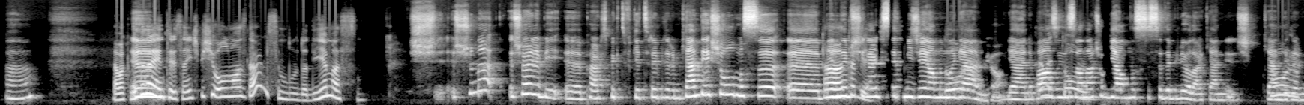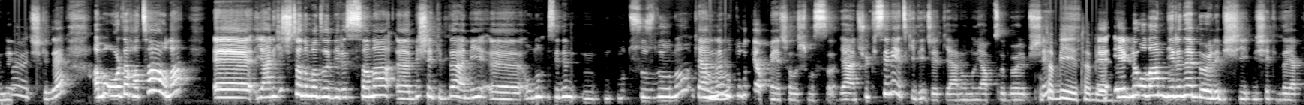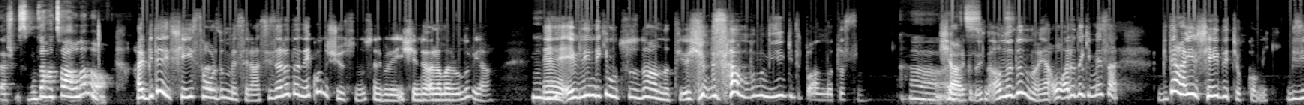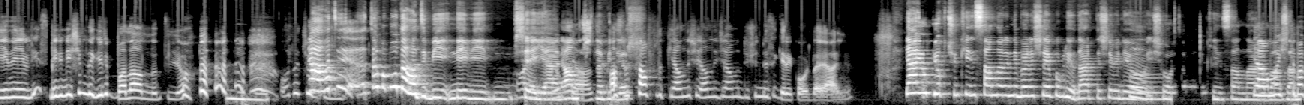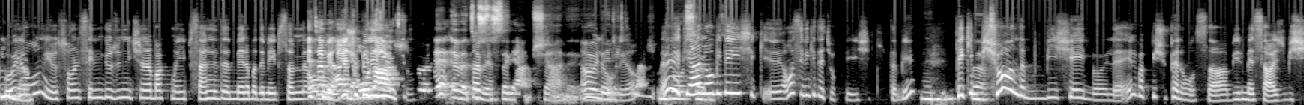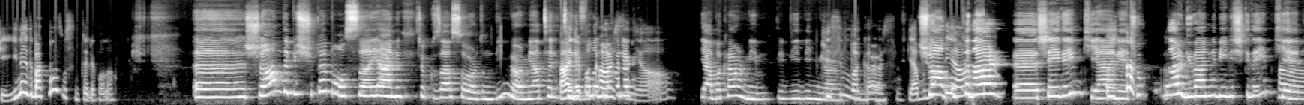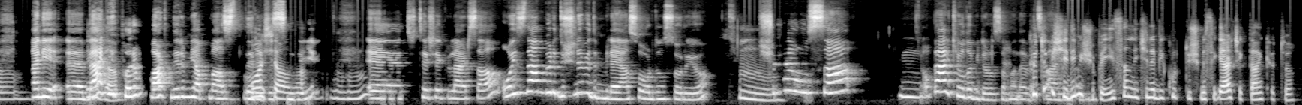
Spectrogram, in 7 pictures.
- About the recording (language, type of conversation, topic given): Turkish, unstructured, Partnerinizin hayatını kontrol etmeye çalışmak sizce doğru mu?
- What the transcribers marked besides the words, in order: distorted speech; static; tapping; laughing while speaking: "Şimdi sen bunu niye gidip anlatasın"; chuckle; laughing while speaking: "O da çok komik"; other background noise; sniff; other noise; chuckle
